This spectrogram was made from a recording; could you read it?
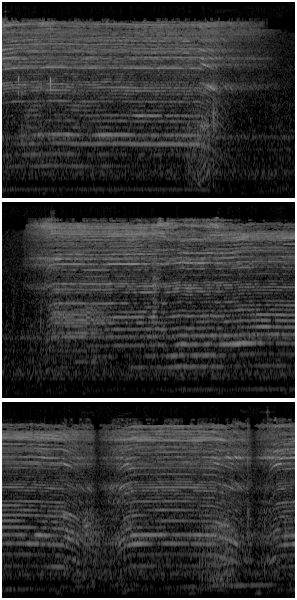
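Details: RNLI Severn Class RC lifeboat by Zappies, bench test of a small long-shaft drive motor that had failed and was previously repaired, parts temporarily held together: clean even whine dipping and recovering with speed, no rattle or scraping; running smoothly.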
